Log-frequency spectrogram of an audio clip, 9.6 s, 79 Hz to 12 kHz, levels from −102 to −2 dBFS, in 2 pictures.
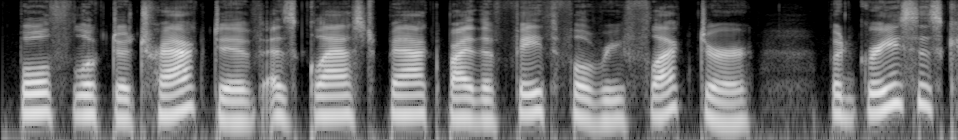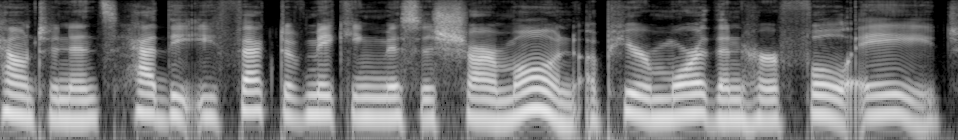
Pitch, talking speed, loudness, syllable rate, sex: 185 Hz, 165 wpm, -21 LUFS, 4.8 syllables/s, female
